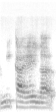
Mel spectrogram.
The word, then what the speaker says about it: Micaela: 2 Pontalba buildings, and I will be using the Spanish pronunciation of her name. Her father was from Spain, so I'm sure she heard Micaela quite frequently when she was, very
